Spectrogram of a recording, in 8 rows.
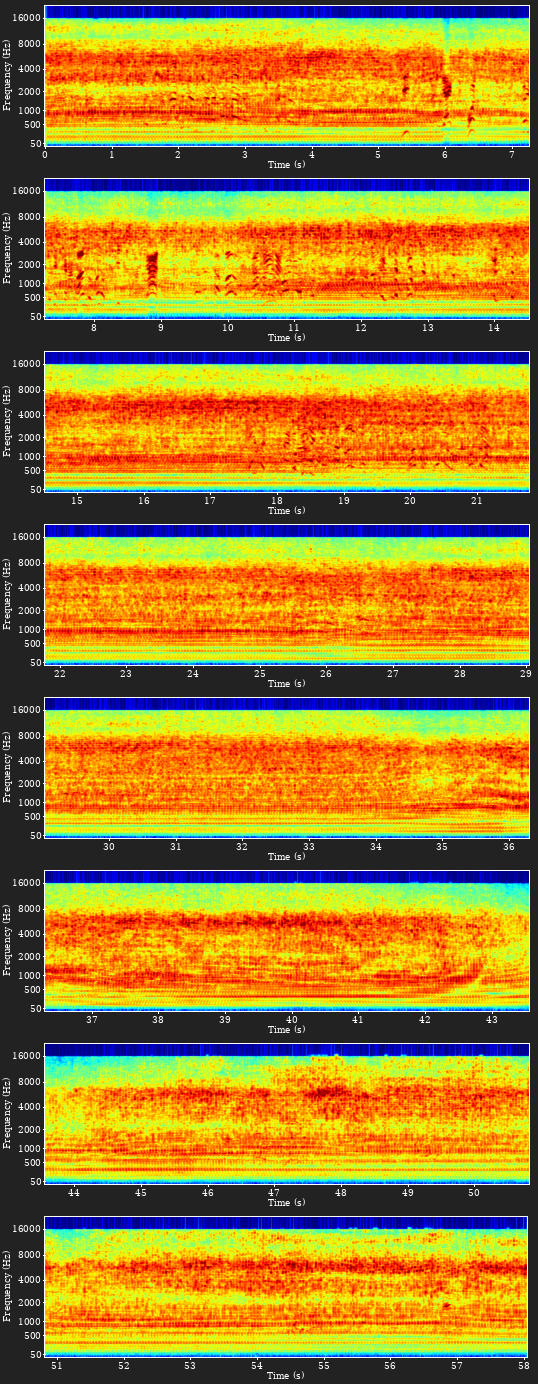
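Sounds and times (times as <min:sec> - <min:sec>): truck engine running: 0:00.0 - 0:58.0.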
